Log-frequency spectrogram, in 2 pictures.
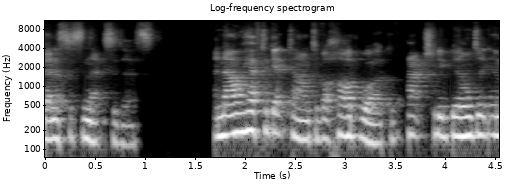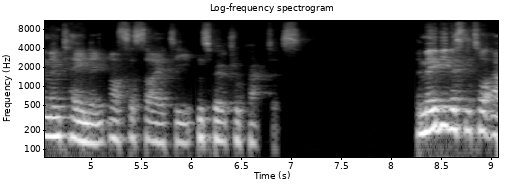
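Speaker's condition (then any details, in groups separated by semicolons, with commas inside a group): No condition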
